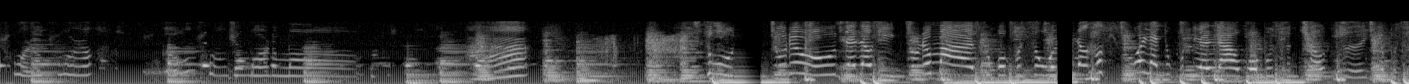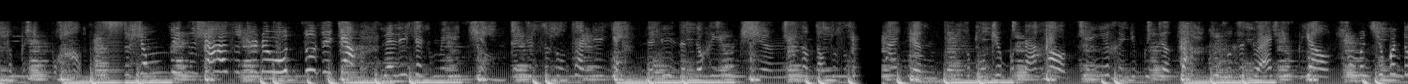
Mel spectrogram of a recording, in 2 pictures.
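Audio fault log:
throughout: video or display buzz. A coarse buzz at 50 Hz sits under everything, about 20 dB below the sound, with a gritty hash of harmonics above it and a thin, piercing whistle near 15.6 kHz. Those two figures give it away: the 50 Hz is the picture's field rate and the 15.6 kHz tone is the line scan, so a screen or video cable is leaking into the audio wiring. The whistle gets through even though the call path carries nothing above 8 kHz.
7.36–7.63 s, 15.20–15.35 s, 22.63–22.92 s: call audio freeze. Each time the last moment of sound hangs on as a smeared buzz that fades away. It lasts 0.25 s, 0.13 s and 0.28 s, and in the third case it fades to silence for about 0.14 s. Then the audio picks up exactly where it stopped, with nothing lost, only delayed. The likely cause is packets held up in transit, leaving the jitter buffer empty, so the receiver stretched out the last sound it had until data arrived.
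10.57–10.73 s: playback stall. The sound cuts out mid-flow for about 0.16 s of silence, then carries on from where it left off. There is no fading tail and no hum filling the gap, just a hard stop and restart. That points to the player likely running out of data or having its audio thread blocked. Output simply halted until it recovered instead of being papered over.
10.73–11.78 s: catch-up at higher speed. Right after the stall the audio runs 1.15 times fast for about a second. Everything is hurried and sits noticeably higher, roughly two semitones sharp, before settling back to normal speed and pitch. The player is working off the backlog left by the stall by resampling it faster. That is why speed and pitch rise together, unlike a pitch-preserving time squeeze.
12.30–13.43 s, 14.15–15.18 s, 22.41–22.52 s, 25.27–28.11 s: jitter buffer speed-up. The audio runs faster while its pitch stays put. 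It runs about 13%, 6%, 29% and 4% fast in these four stretches, with roughly 150 ms, 70 ms, 40 ms and 150 ms taken out in total. The receiver held more buffered audio than it wanted and clipped out many tiny slivers, each a pitch period or a few, to cut the delay. The first three stretches sound hurried without any shift in pitch.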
